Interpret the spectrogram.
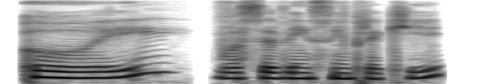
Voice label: error page 500 sexy female brazilian portuguese voiceover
